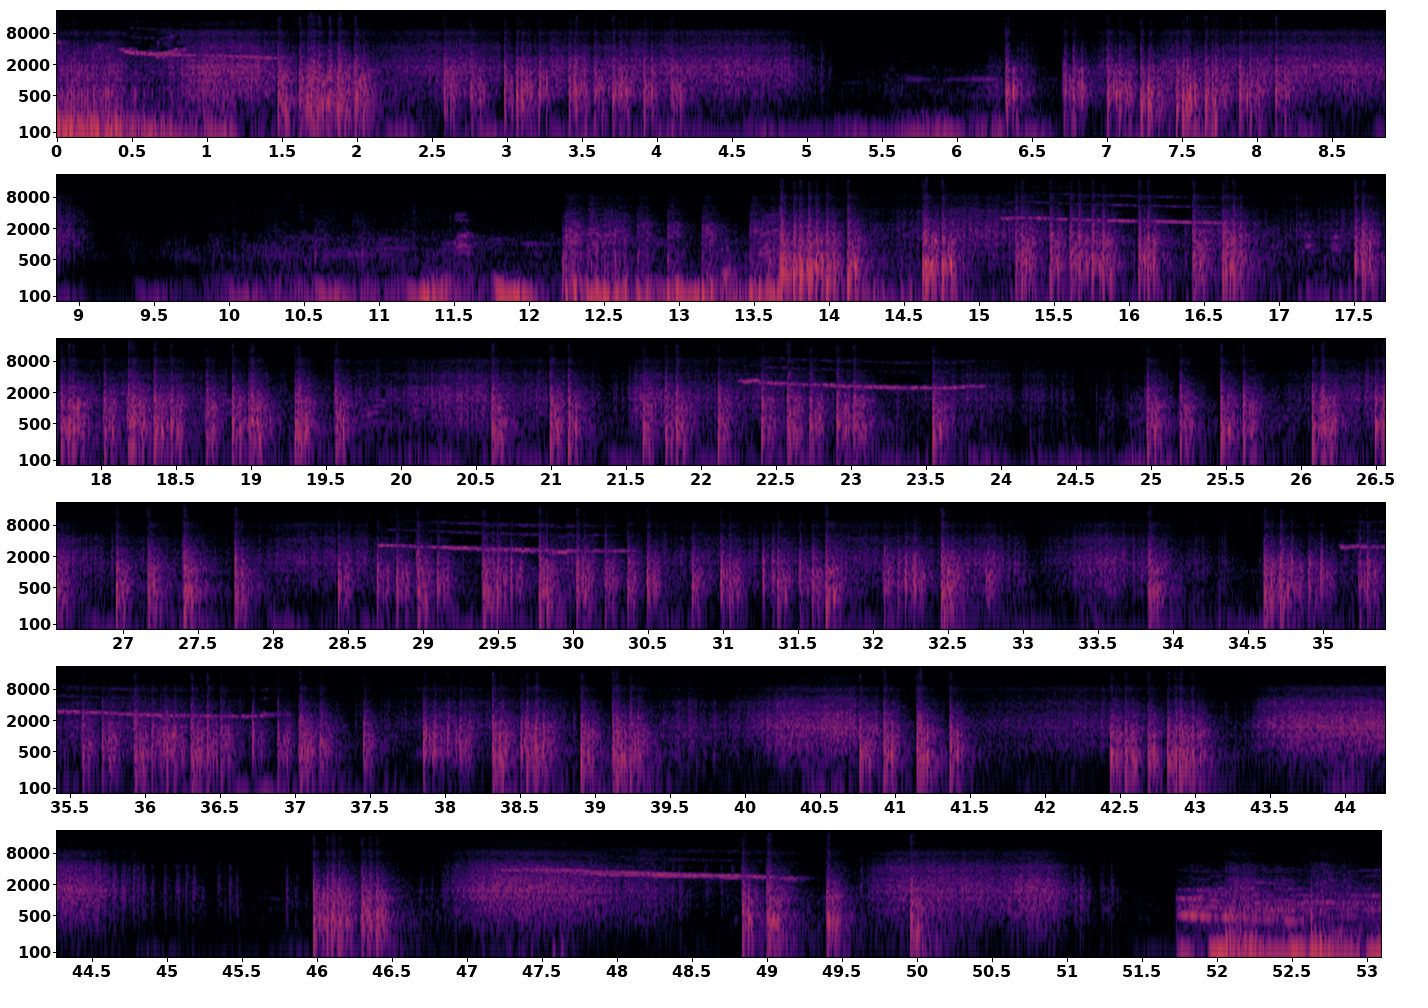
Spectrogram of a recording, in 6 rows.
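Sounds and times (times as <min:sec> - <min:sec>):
falling firework whistles: 0:00.0 - 0:02.1, 0:15.0 - 0:16.6, 0:22.2 - 0:24.1, 0:28.6 - 0:30.4, 0:47.0 - 0:49.4
fireworks bangs and crackling: 0:00.0 - 0:53.0.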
